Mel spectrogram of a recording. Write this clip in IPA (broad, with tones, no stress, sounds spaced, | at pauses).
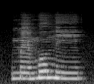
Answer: m ɛ̃˧ m o˦ n ĩ˧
